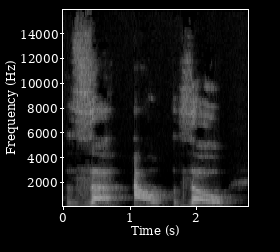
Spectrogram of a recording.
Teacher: TH aqui é vozeado, a garganta vibra.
